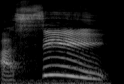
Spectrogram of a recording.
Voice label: MEX FEMALE, World Voices; ILIO; Vocal Planet VOL-5

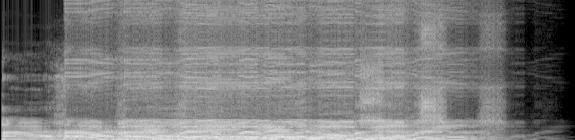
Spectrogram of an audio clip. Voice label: male, voice; Mutekki Media; Dance Ultra Voice VOL-1

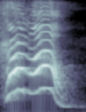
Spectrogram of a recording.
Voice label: "come on", shouts; Best Service; Hyper Dance

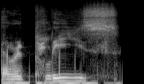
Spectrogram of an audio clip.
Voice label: male, spoken hooks; Mutekki Media; Dance Ultra Voice VOL-1

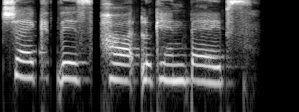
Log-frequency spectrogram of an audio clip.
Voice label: female, spoken hooks

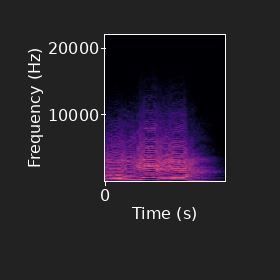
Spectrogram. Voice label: Male FX Vocals; Houseworx

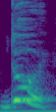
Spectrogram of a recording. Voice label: "rumania", shouts; Best Service; Hyper Dance

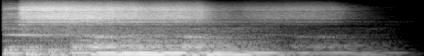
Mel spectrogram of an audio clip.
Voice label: male, voice; FX; Mutekki Media; Dance Ultra Voice VOL-1

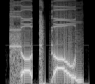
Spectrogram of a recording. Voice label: Robot Shut Down, robot vox; X-Static Goldmine

